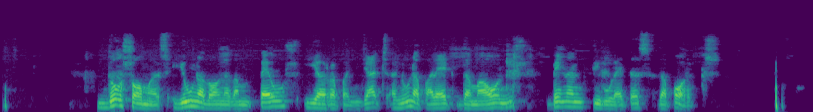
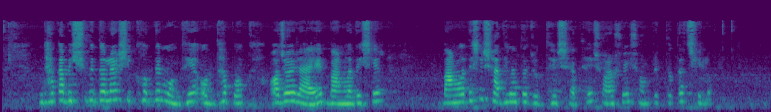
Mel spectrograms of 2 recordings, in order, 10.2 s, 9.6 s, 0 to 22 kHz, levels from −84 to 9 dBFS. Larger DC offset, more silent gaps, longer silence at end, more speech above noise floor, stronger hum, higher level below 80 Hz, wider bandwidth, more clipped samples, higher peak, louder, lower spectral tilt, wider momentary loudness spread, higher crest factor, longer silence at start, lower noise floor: neither; neither; second, 0.45 s vs 0.75 s; first, 63 dB vs 30 dB; neither; first, -56 dBFS vs -70 dBFS; second, 7.4 kHz vs 11.5 kHz; neither; first, -2 dBFS vs -6 dBFS; first, -19 LUFS vs -25 LUFS; first, -7.5 dB/octave vs -4 dB/octave; about the same, 12 LU vs 12 LU; about the same, 18 dB vs 20 dB; about the same, 0.05 s vs 0.1 s; first, -81 dBFS vs -55 dBFS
